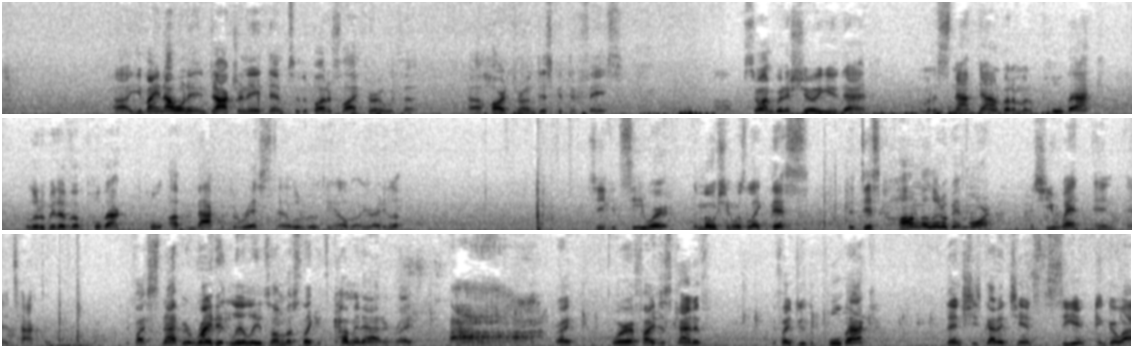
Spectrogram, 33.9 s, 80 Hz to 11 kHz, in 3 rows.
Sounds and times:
Outside, rural or natural: 0.0s - 33.8s
Speech: 1.1s - 6.2s, 7.1s - 11.0s, 11.6s - 15.3s, 17.2s - 23.2s, 23.8s - 29.7s, 30.3s - 31.4s, 32.0s - 33.8s.

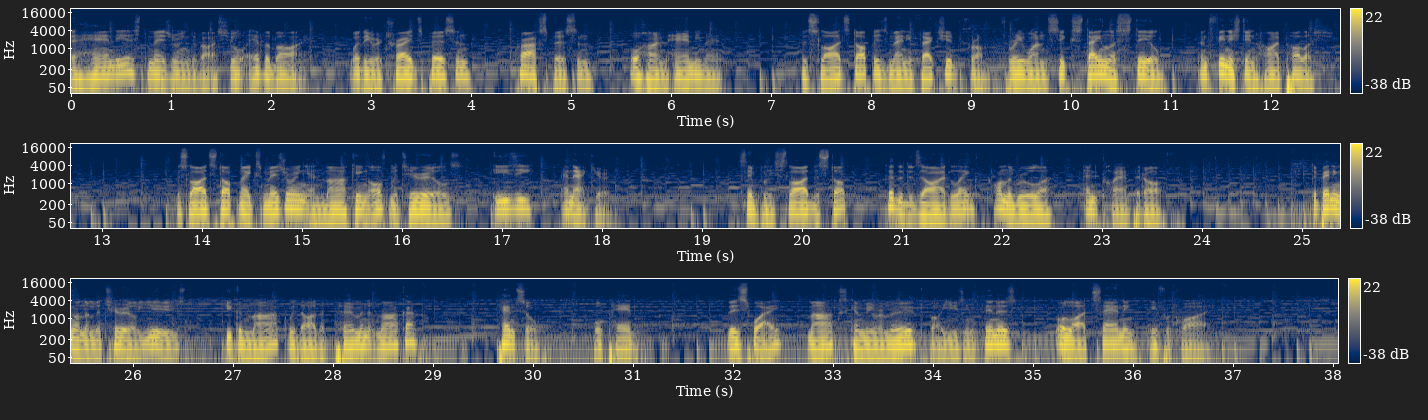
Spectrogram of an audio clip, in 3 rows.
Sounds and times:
Speech: 0.0s - 6.6s, 7.3s - 12.6s, 13.7s - 18.1s, 19.4s - 23.8s, 25.1s - 28.9s, 29.6s - 31.1s, 31.9s - 36.8s
Music: 0.0s - 38.0s.

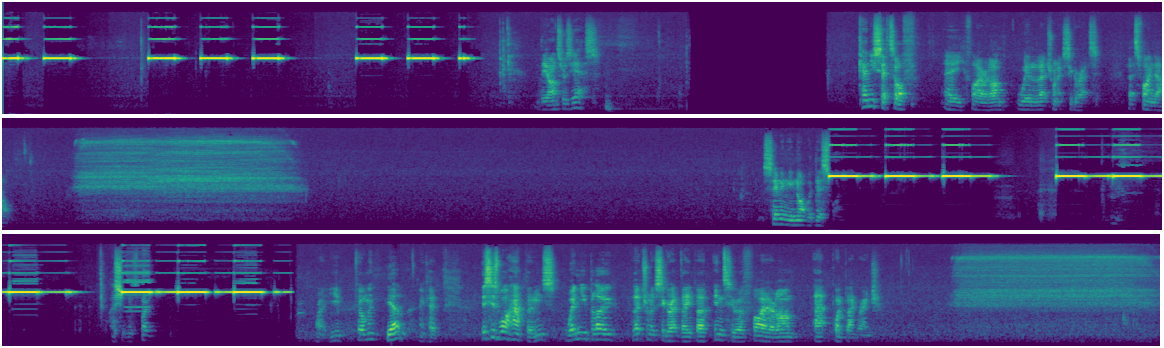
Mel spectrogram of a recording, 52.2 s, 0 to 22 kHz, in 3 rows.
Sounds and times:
Speech: 8.0s - 9.1s, 12.8s - 17.6s, 28.8s - 29.8s, 36.4s - 37.1s, 39.5s - 41.4s, 42.0s - 48.0s.

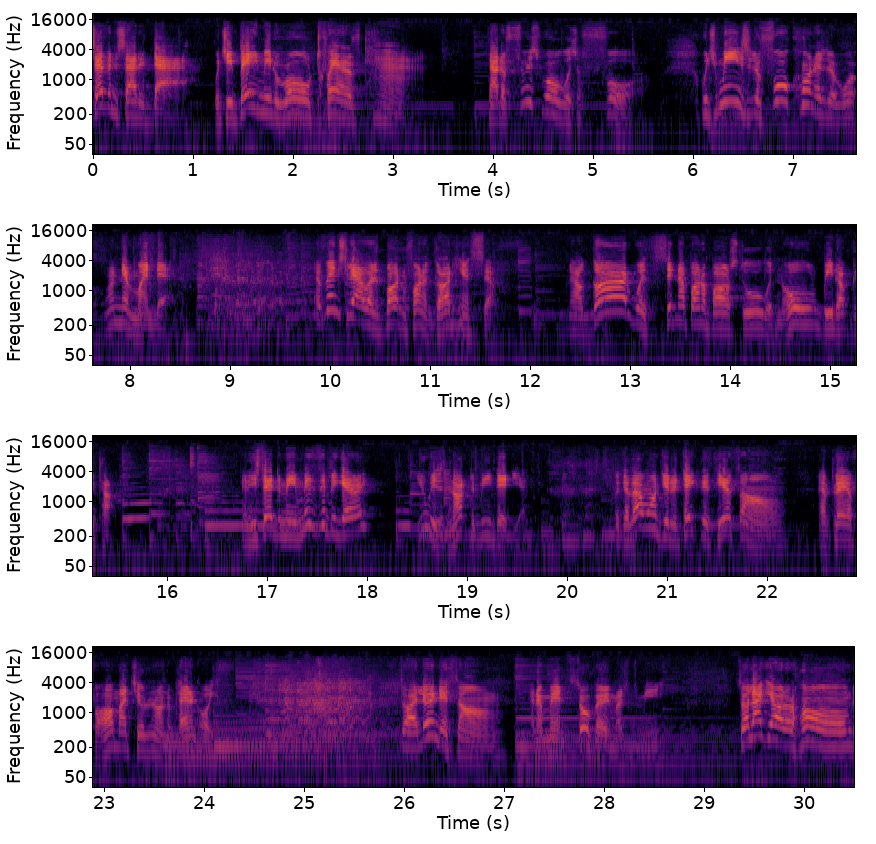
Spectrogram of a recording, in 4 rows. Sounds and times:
Speech: 0.0s - 3.4s, 4.0s - 8.5s, 9.8s - 11.7s, 12.4s - 15.6s, 16.8s - 19.7s, 20.5s - 24.2s, 26.0s - 28.6s, 29.3s - 30.5s.

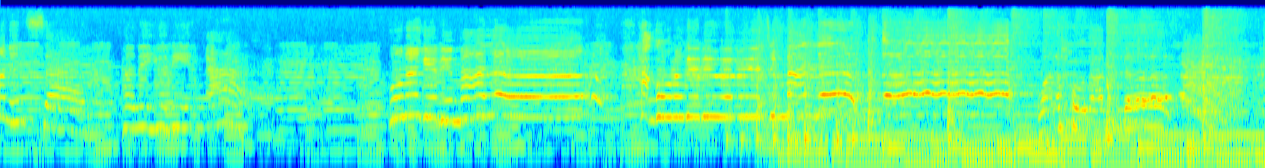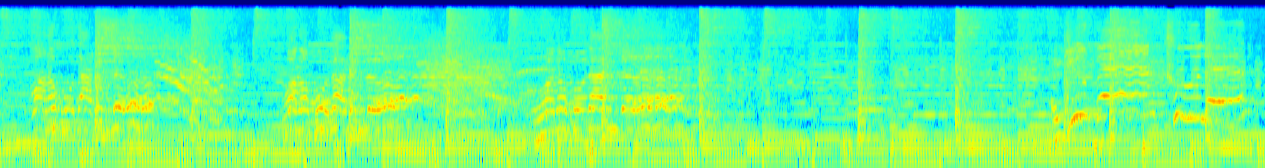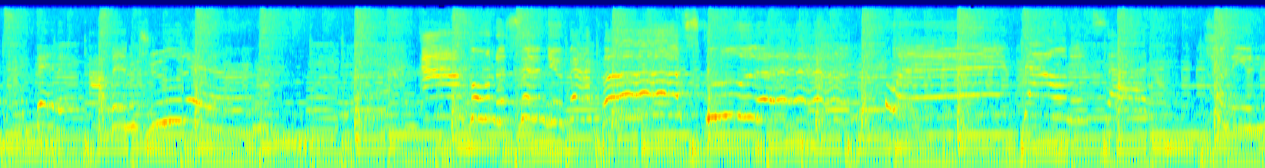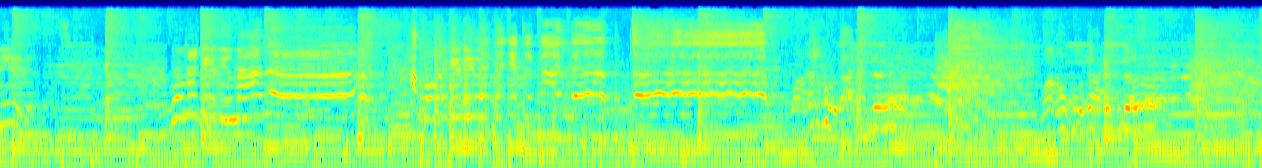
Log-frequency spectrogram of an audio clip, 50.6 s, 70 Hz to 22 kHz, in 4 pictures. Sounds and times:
Music: 0.0s - 50.5s.

